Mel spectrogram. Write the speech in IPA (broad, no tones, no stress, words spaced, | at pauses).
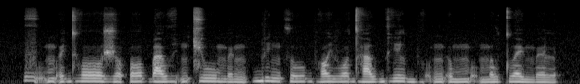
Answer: vṵmə̰y̯ dʱoː ʒoʔoɓau̯ ɦḭmt͡ɕuːmøŋ | biŋθuː bʱɔi̯βodʱawɡʱil bʱo̰ŋə̰u̯ mo̰ məwtʷɛy̯møl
